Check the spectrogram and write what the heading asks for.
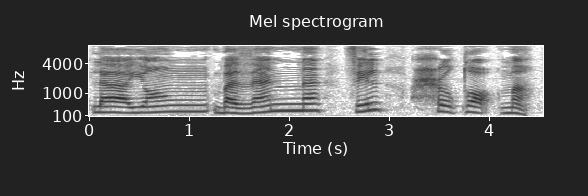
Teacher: کیونکہ نون ساکنہ کے بعد با آ رہا ہے اس لیے اقلاب ہوگا، اور ٹینی میم لگے گی، اور میم اور نون ساکنہ کا جو ساؤنڈ ہے وہ مرج ہو جائے گا. رائٹ، مکس کر کے پڑھیں گے لا ينبذن فی الحطامہ.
